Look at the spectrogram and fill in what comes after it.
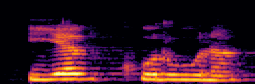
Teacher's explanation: جو ہماری زبان کی نوک ہے، اوپر والے جو دو دانت ہیں سامنے والے، ان کے سروں سے ٹکرائے تو ذال ادا ہوگی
